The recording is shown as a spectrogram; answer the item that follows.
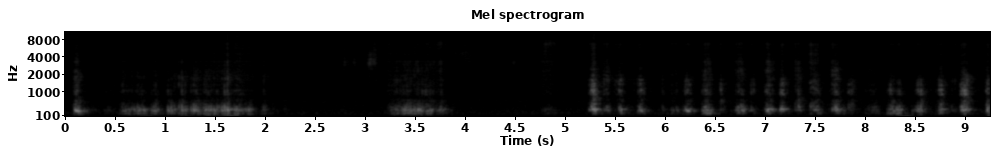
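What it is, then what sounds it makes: Scratch art card being scratched. A wooden stylus scratches fine lines into a flat, solid scratch art card, a black coating over coloured foil paper about A4 in size, lying on a table. Two longer, steady rasping strokes come first, separated by a quiet pause. They are followed by a quick run of short, crisp scratches with a dry, mid-pitched papery texture.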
